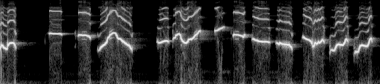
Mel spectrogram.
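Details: Oriental magpie-robin song meant to make other magpie-robins respond and start singing: a fast, loud run of varied whistles, sweeping arches, dips and rising slurs, with brief gaps between phrases and no other sounds.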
